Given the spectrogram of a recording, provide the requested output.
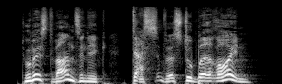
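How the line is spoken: Angry scream. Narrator (German): schrie Kalle

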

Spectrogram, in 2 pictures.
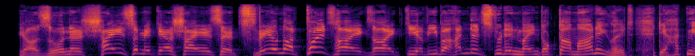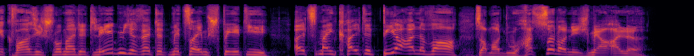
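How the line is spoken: Furious little king bellowing. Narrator (German): Der kleine, kugelrunde König der Cholerische rollte vor Ärger im Dreieck und brüllte

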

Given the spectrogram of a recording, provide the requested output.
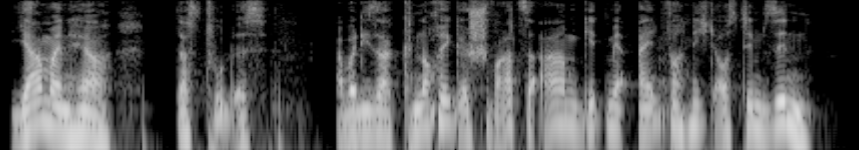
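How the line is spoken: Trembling voice. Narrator (German): sagte er noch immer mit zitternder Stimme

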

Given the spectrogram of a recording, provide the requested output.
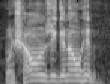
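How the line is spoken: Doctor calling out. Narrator (German): ruft der Arzt

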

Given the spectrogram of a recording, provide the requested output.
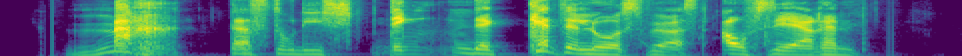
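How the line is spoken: Dull grunt. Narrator (German): grunzte Lotte dumpf

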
